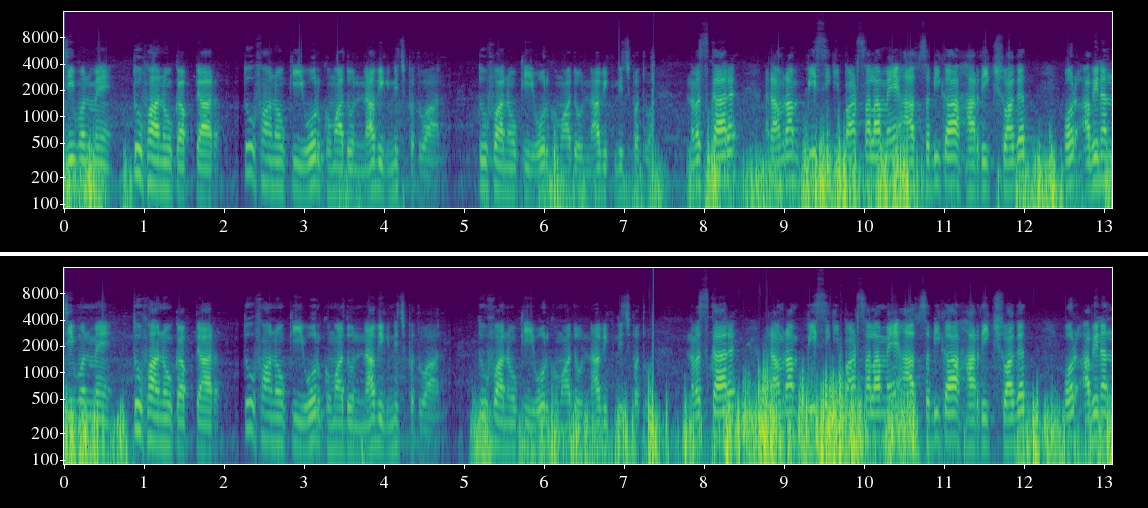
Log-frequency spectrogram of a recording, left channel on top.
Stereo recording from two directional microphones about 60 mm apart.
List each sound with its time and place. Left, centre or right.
0.0 s speech: right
